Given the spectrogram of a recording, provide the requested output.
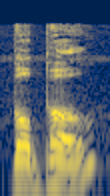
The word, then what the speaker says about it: Bourbeau: The emphasis falls on the last syllable. Bourbeau?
